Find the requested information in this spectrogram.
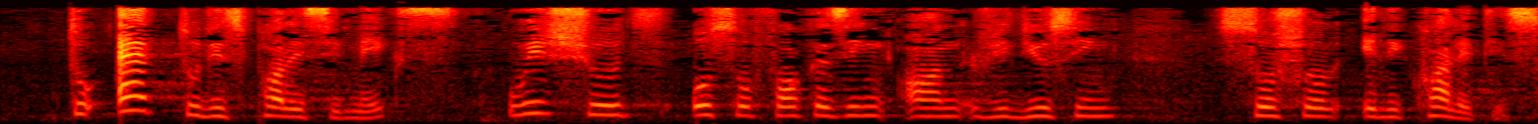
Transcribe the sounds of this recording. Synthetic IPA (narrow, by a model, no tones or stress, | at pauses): t̪uæd̚t̪ʰuðispʰɔlisimɪkswiʃudɔlsofokəs̬ɪ̃ŋɔ̃nɹidjusɪ̃ŋ | soʃəlɪ̃nikʰwɔlɪt̪ʰḭs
